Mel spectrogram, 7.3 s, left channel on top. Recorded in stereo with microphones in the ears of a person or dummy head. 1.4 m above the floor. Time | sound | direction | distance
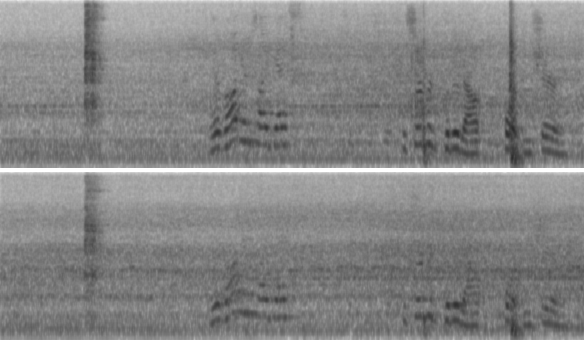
1.0 | a dropped coin | 20° left (ahead or behind) | 2 m
2.6 | a woman speaking | 45° left (ahead or behind) | 2.5 m
5.0 | a woman speaking | 40° left (ahead or behind) | 1.0 m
